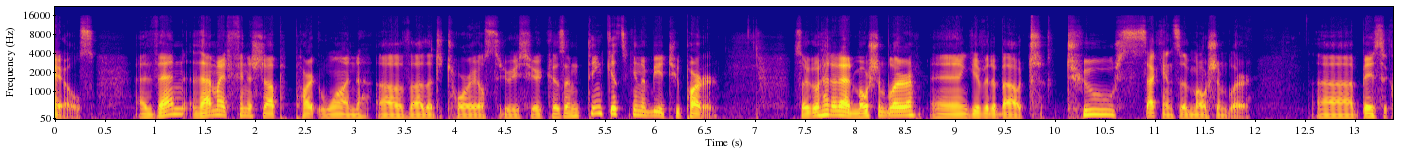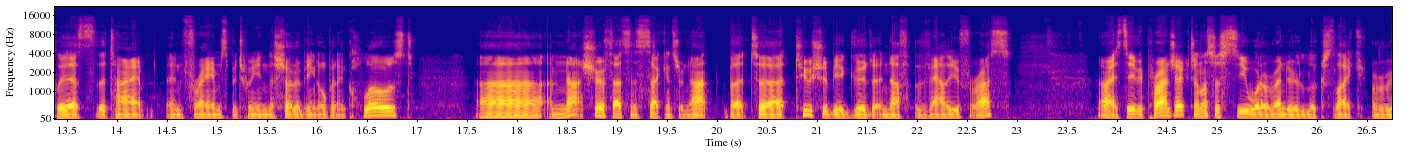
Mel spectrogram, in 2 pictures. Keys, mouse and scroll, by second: 2.0-4.4 drag, 4.8-7.6 middle drag, 7.6-9.4 drag, 19.9-22.8 middle drag, 22.8-24.8 drag, 25.1 middle click.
